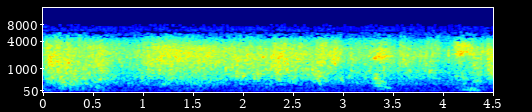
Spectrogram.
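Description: A steady, roaring wash of Atlantic Ocean surf fills the whole stretch, loud, with breaking waves churning continuously and no clear pause between them.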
